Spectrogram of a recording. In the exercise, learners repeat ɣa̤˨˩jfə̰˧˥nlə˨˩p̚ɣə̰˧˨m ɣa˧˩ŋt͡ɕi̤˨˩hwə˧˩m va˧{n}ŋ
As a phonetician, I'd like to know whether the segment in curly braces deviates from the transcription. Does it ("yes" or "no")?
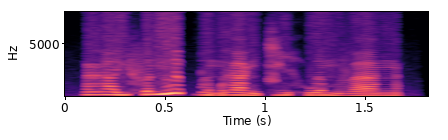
yes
